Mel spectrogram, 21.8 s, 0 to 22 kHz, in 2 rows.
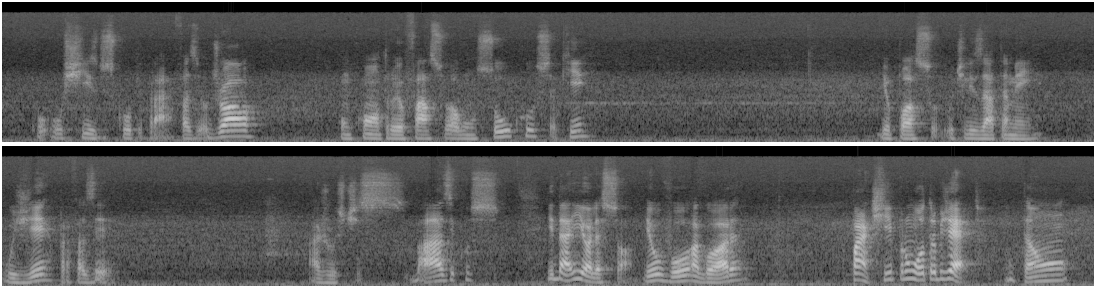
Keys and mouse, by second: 0.4 click, 1.3 click, 1.6 click, 2.3 middle click, 2.9 ctrl+middle click, 3.5-4.0 ctrl+click, 3.8 ctrl+click, 4.0 click, 4.3 ctrl+click, 5.2 ctrl+click, 5.7 ctrl+click, 6.2 ctrl+click, 6.6 middle click, 9.2 click, 10.2 f, 11.1 g, 12.5 click, 14.2 click, 15.7 click, 16.2 middle click, 18.1 middle click, 19.0 ctrl+middle click, 19.2 ctrl+middle click, 20.6 click, 21.5 click.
